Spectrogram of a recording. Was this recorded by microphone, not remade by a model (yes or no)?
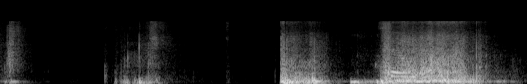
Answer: yes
